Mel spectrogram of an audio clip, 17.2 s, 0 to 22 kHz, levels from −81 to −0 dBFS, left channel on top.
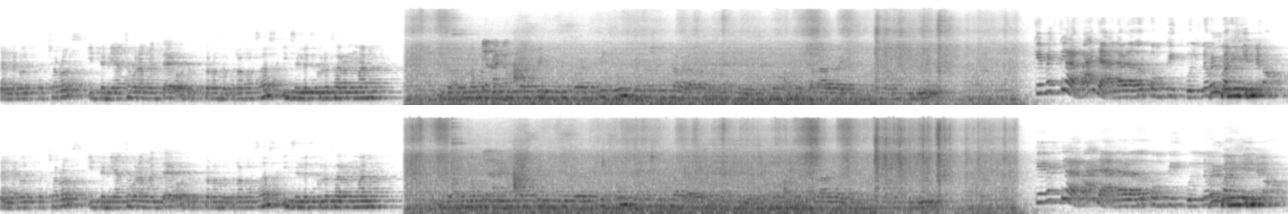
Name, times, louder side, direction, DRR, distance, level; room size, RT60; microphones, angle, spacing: voice 1, 0.0-5.0 5.8-11.3 11.7-12.4 15.2-15.3 16.3-16.8, equal, 20° left, -3 dB, 2.2 m, -28 dB
sound 1, 5.4-13.6, right 3 dB, 75° right, 1.0 m, -28 dB
voice 2, 6.4-6.8 13.8-17.0, left 2 dB, 70° left, 0 dB, 4.3 m, -29 dB
26.0 x 18.0 x 2.7 m, 1.2 s
head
